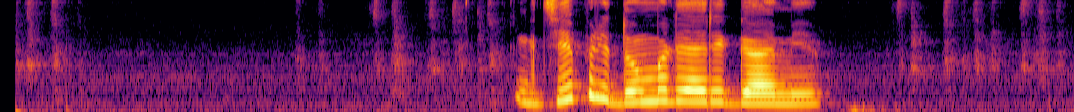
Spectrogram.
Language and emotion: Russian, neutral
